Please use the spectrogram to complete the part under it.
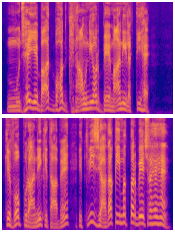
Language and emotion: Urdu, disgusted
